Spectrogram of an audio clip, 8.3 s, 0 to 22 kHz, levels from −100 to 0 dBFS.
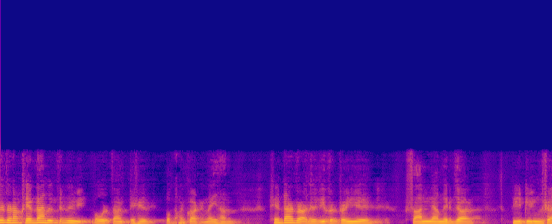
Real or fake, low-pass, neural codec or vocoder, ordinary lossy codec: fake; 7.2 kHz; codec, 16 kHz, 0.5 kbps, FreqCodec, larger model; none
